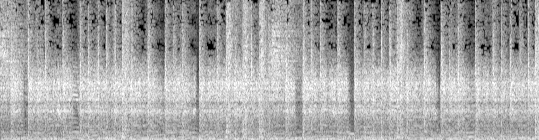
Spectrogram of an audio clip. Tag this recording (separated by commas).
Music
